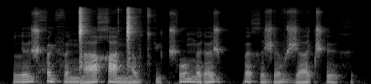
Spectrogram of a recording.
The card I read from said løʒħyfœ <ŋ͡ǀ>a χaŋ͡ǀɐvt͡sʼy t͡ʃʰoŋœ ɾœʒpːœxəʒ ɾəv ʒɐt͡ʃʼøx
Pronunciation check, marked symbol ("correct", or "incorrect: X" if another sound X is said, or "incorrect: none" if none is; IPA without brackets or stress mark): correct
